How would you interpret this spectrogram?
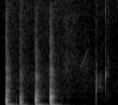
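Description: Four firm knocks on a wooden door on Shushan Purim, in a steady, evenly spaced, resonant rhythm, followed by a couple of faint clicks as the sound dies away.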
